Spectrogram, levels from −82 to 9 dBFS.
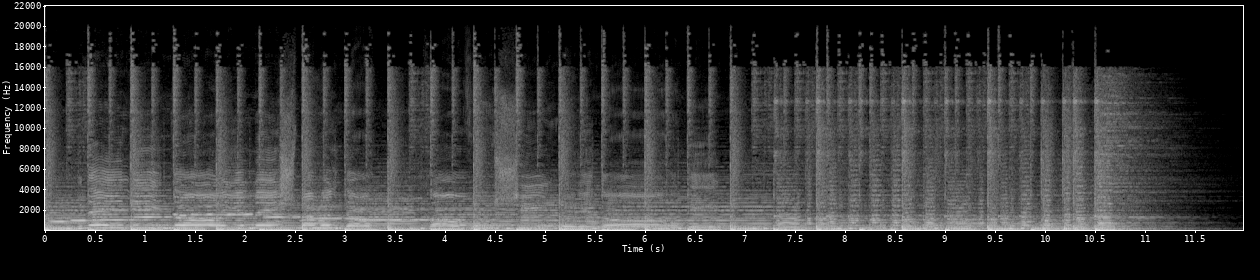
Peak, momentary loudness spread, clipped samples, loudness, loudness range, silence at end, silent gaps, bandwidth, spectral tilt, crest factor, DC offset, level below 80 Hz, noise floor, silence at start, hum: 0 dBFS; 4 LU; under 0.1%; -15 LUFS; 4 LU; 0.75 s; none; over 20 kHz; -5.5 dB/octave; 14 dB; under 0.1%; -20 dBFS; -53 dBFS; 0 s; none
